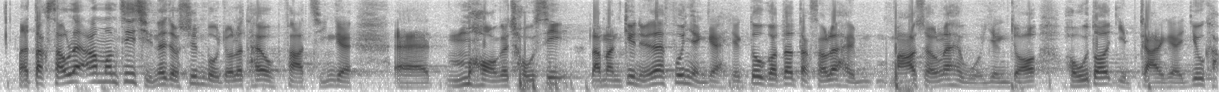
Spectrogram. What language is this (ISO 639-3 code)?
yue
